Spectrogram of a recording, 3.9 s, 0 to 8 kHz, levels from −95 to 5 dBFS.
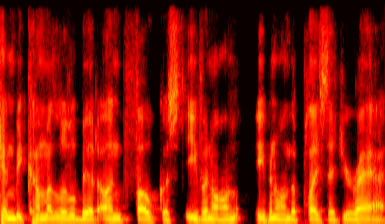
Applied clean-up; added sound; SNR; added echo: neural mask model Resemble Enhance denoiser.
